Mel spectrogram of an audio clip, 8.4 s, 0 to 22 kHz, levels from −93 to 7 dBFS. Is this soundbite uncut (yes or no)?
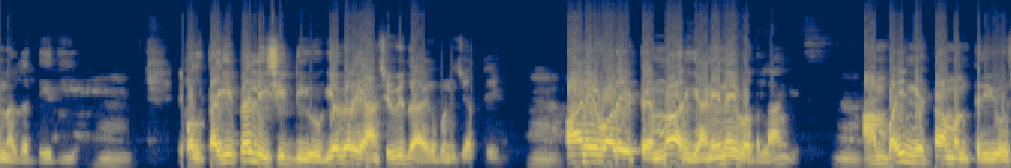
no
